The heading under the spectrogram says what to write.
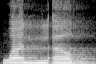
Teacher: Ra dibaca tafkhim karena sebelumnya baris fathah, maka ro-nya tebal.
